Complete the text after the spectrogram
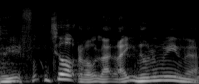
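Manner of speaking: sweary, fake Geordie accent. Teasing someone about how they swear when doing Geordie, Geordie accent. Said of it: "There you go. That's what you do".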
